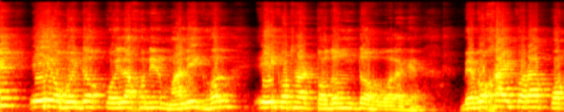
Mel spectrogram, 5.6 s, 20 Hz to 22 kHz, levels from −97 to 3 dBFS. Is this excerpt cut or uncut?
cut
